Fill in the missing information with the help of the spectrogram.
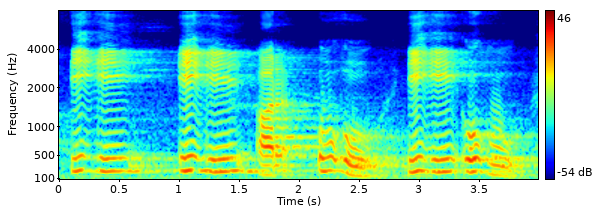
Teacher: इन ध्वनियों के उच्चारण मुख का द्वार लगभग बंद होता है। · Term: संवृत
